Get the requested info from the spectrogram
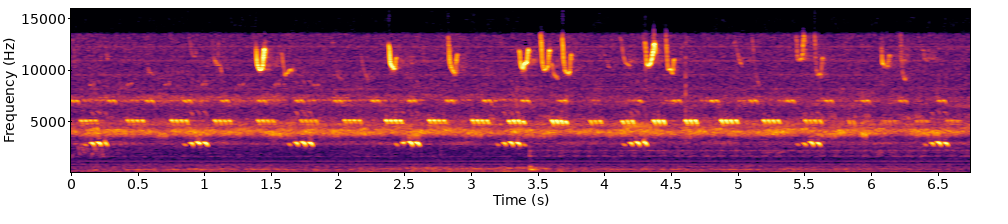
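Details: Insect chorus at a waterhole on Djuma Game Reserve in South Africa's Sabi Sand Wildtuin: regular high pulsed chirps about three times a second over a steady shrill trill, with scattered higher ticks and low ambient rumble.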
